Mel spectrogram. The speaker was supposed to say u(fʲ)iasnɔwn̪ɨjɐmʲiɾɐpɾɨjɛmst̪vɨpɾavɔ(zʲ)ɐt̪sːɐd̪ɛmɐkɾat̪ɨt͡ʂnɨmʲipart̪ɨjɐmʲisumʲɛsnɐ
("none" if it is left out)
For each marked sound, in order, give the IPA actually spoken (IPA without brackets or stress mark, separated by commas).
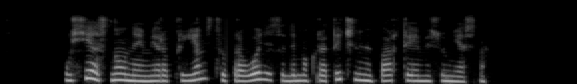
sʲ, d͡zʲ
